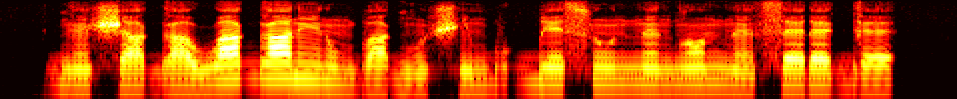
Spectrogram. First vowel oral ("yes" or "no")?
no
